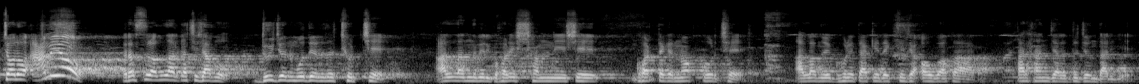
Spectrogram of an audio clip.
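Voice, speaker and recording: A man preaching a sermon, telling a story dramatically and rising to shouts at the peaks. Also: a little high, little pitch movement, moderate pace. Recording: echoey hall with long reverb.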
